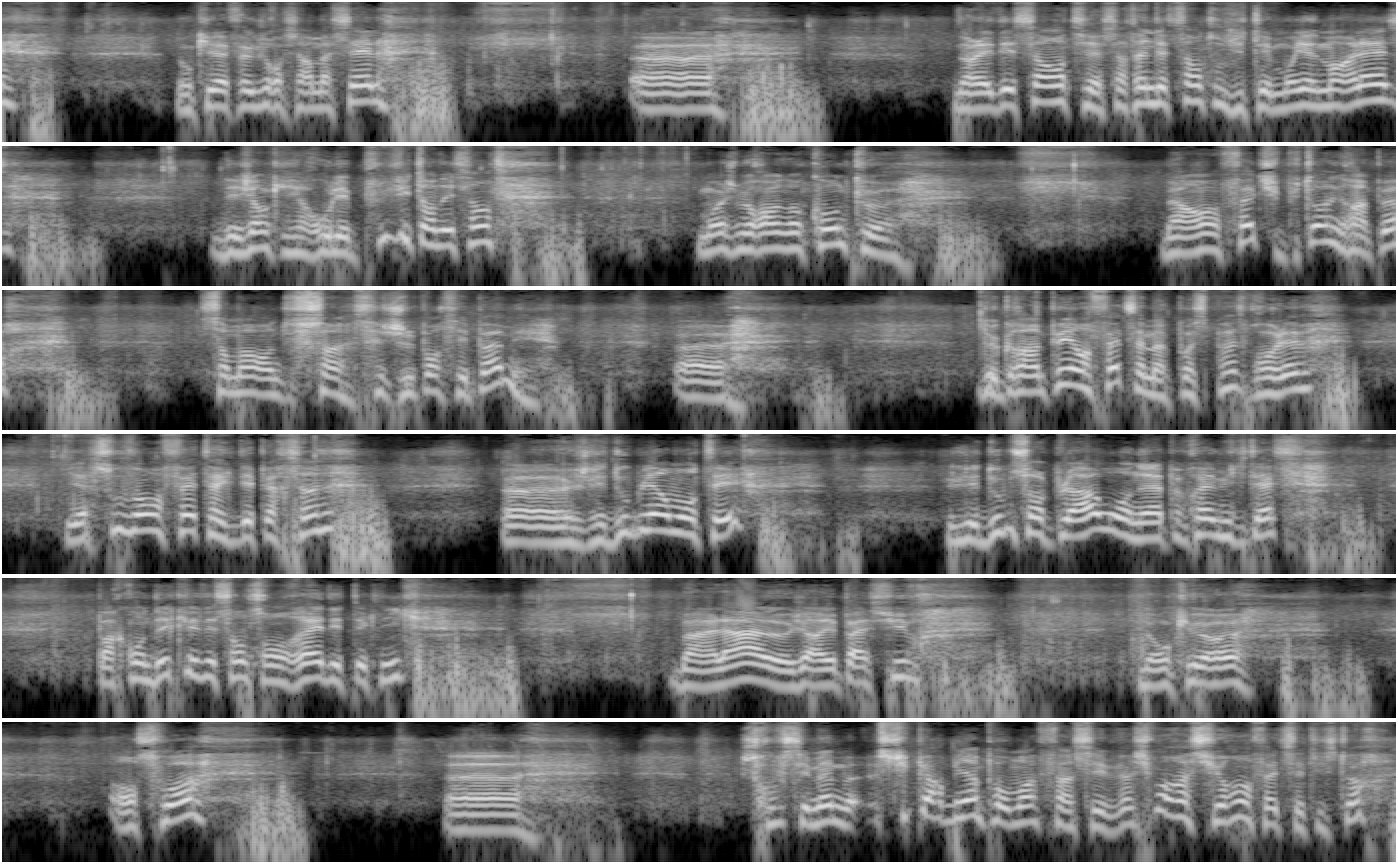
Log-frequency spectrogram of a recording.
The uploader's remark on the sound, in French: mon tout premier Gravelman en live depuis le vélo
